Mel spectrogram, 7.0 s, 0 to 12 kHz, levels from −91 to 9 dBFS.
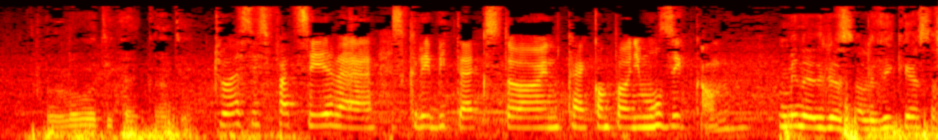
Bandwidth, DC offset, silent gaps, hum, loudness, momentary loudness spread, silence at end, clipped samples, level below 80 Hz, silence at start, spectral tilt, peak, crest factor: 11 kHz; under 0.1%; none; none; -19 LUFS; 8 LU; 0 s; under 0.1%; -28 dBFS; 0 s; -4 dB/octave; -4 dBFS; 16 dB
